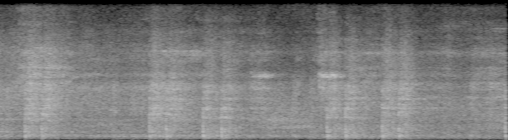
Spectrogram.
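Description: Container wagons of a freight train rolling slowly through curved station-yard points, their wheels clattering over the switch and crossing joints in a loud surge every second or two. A brief high wheel squeal sounds twice near the middle.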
